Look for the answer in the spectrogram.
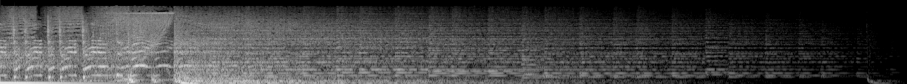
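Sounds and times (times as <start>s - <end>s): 
funk bootleg music at 130 BPM: 0.0s - 7.1s.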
